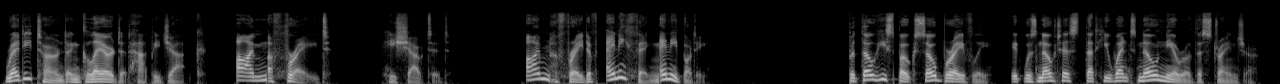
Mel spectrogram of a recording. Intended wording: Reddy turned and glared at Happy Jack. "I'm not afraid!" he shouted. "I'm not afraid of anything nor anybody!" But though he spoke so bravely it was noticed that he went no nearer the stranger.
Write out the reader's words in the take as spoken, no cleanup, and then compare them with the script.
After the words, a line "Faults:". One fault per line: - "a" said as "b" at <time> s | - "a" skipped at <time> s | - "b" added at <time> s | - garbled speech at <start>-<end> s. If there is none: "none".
Reddy turned and glared at Happy Jack. "I'm afraid!" he shouted. "I'm afraid of anything anybody!" But though he spoke so bravely it was noticed that he went no nearer the stranger.
Faults:
- "not" skipped at 2.7 s
- "not" skipped at 5.5 s
- "nor" skipped at 6.6 s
